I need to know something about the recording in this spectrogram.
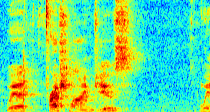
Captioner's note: none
